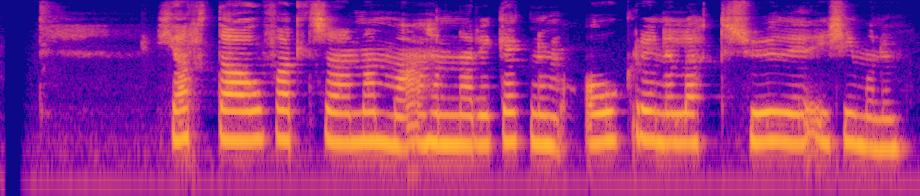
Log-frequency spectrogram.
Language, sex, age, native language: Icelandic, male, 11, Icelandic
